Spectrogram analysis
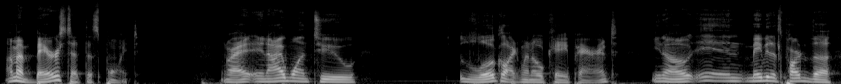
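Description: A man's voice: medium pitch, dry recording. A young adult man hosting a casual solo podcast, rambling conversationally with frequent asides and a dry, slightly coughy throat. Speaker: podcast host.

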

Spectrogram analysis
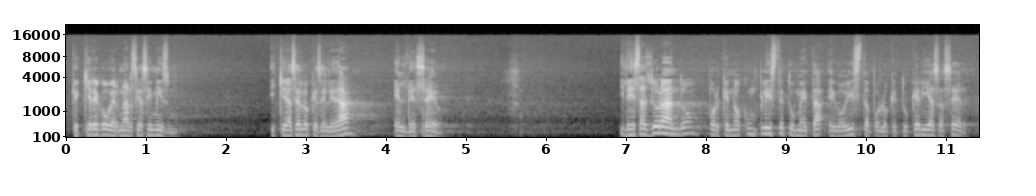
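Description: A man preaching a sermon as pastor, emphatic, asking rhetorical questions and dropping to a softer storytelling voice. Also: on the high side, moderate pace, long pauses. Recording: long hall reverb.

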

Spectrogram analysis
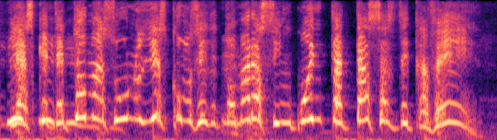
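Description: Gravelly man teasing on radio. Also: very high voice, expressive, a little fast. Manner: teasing, mocking storyteller with slang. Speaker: radio show host. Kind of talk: comic radio banter.

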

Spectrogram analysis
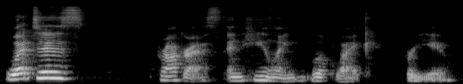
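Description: A woman's voice: lowish voice, wildly swooping pitch, slow, a little mellow. A woman co-hosting a casual chat in a playful, teasing way.

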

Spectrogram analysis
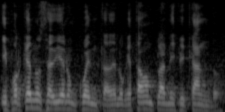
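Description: A man's voice: mid-range voice, fast talker, darkish tone, a little hiss or hum. A man preaching a sermon in a church, with a Honduran Spanish accent, throwing questions at the congregation.

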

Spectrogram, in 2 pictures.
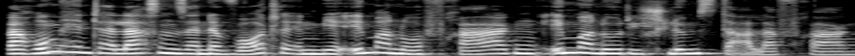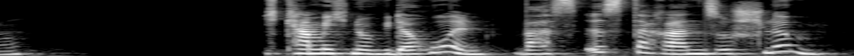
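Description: Quiet woman reading a story aloud. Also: on the high side, normal speed. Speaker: narrator. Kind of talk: scripted audiobook narration.

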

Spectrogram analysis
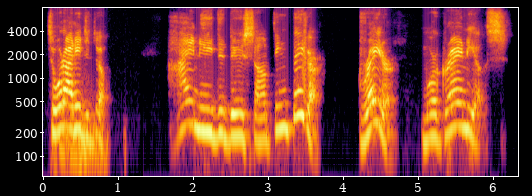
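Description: A man's voice: high-pitched, expressive, measured pace, husky, muffled recording. A man telling his story with earnest motivational emphasis. He asks rhetorical questions and repeats key phrases. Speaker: guest speaker.

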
